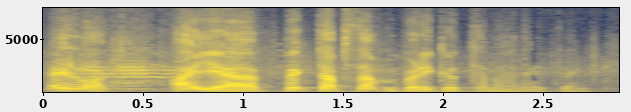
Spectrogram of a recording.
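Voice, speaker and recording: Scheming petty crook, high voice, American, wheedling, slangy, old radio drama, dull sound. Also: male voice, very animated, quick pace. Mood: eager. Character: eager, scheming small-time male burglar sidekick. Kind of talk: 1950s radio drama acting. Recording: dull vintage radio recording.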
